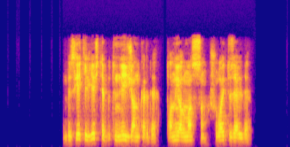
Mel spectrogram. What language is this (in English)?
Tatar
